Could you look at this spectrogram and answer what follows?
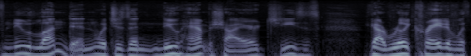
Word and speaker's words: New Hampshire: That's probably how it's supposed to be pronounced, New Hampshire.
